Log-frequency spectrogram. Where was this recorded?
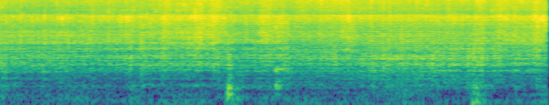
in a kitchen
